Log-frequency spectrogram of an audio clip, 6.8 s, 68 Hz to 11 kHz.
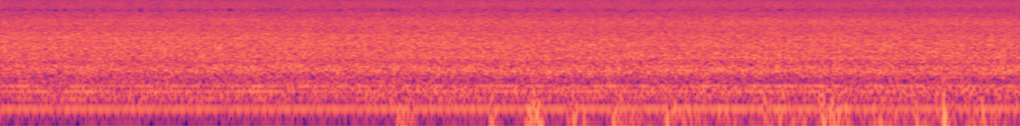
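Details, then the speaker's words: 1971 Kel-Aire model 7000 20-inch three-speed box fan on low, still fairly fast and not whisper quiet: steady low hum, constant airy rush, a few light rattles; normal running on low speed. "So, it's still pretty fast on low. It's not exactly a whisper quiet fan."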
